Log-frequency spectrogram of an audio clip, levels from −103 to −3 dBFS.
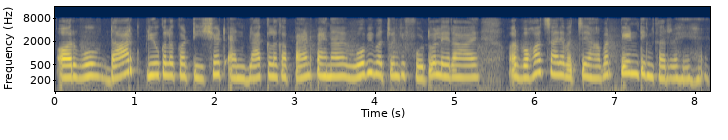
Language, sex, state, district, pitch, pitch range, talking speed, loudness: Hindi, female, Punjab, Kapurthala, 255 Hz, 240-275 Hz, 240 wpm, -19 LUFS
